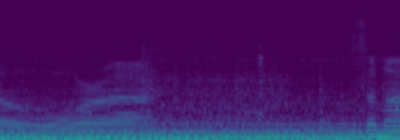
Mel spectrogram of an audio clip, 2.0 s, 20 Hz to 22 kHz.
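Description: Steady low drone of a 2003 Mercedes-Benz S55 AMG on the move, heard inside the cabin, under a man talking.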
